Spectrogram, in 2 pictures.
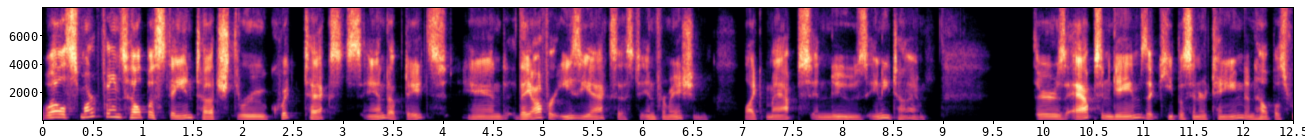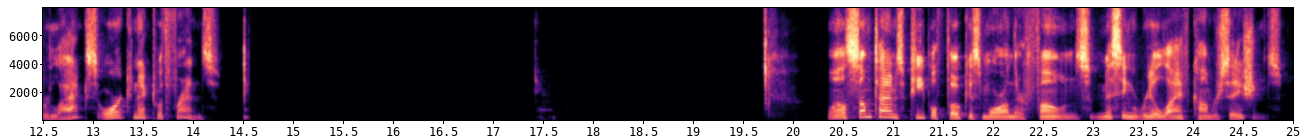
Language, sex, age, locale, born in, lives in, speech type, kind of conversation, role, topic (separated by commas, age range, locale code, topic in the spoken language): English, male, 35-39, en-US, United States, United States, read, expert-assistant, expert, How have smartphones changed communication?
